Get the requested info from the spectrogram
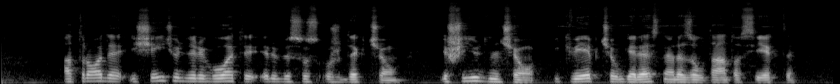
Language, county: Lithuanian, Klaipėda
